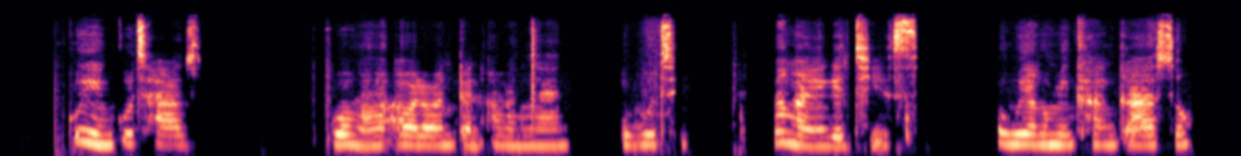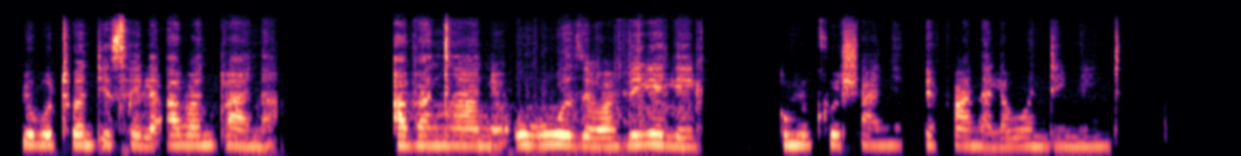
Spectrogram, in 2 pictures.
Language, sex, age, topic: North Ndebele, female, 25-35, health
